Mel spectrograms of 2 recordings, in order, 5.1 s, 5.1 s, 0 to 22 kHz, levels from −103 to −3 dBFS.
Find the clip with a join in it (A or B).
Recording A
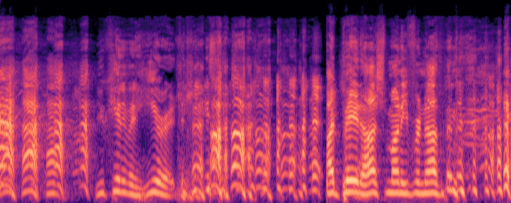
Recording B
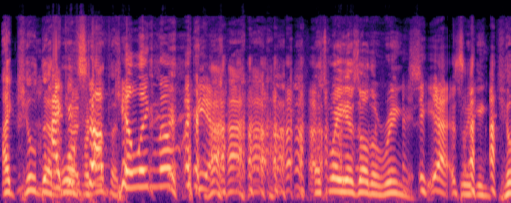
A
